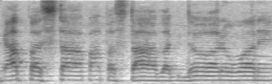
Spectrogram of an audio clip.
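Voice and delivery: mock tearful child voice, high, pleading through sobs. Retelling a daughter's pleas while being force fed: imitating a crying child.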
